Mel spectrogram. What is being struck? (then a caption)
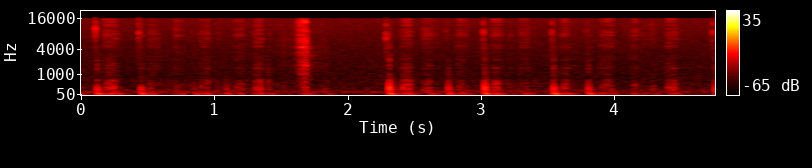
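Pen on a paper notepad. A pen tip scratches firmly across a white lined paper pad resting on a wooden desk while writing. Short, dry, low scratching strokes come in uneven bursts, with faint bright hiss on some strokes.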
